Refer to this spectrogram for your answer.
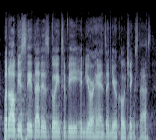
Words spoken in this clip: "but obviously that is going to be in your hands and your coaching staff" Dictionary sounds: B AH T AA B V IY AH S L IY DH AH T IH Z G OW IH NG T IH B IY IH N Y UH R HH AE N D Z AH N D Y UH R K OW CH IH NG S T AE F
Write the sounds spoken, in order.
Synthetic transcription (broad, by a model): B AH T AA B V IY AH S L IY DH AH T IH Z G OW IH NG T IH B IY IH N Y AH R HH AE N D Z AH N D Y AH R K OW CH IH NG S T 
